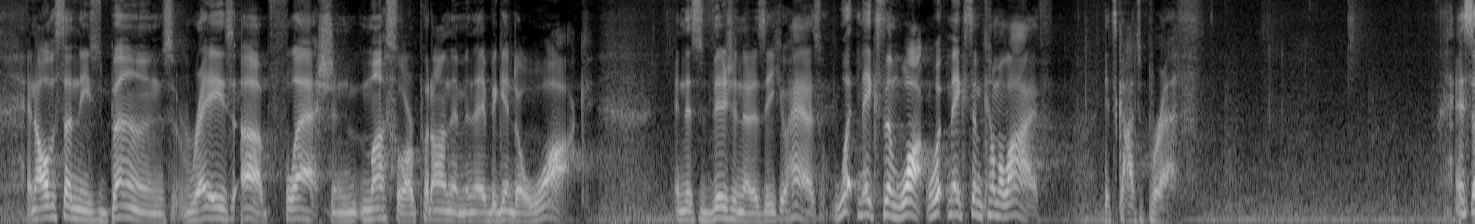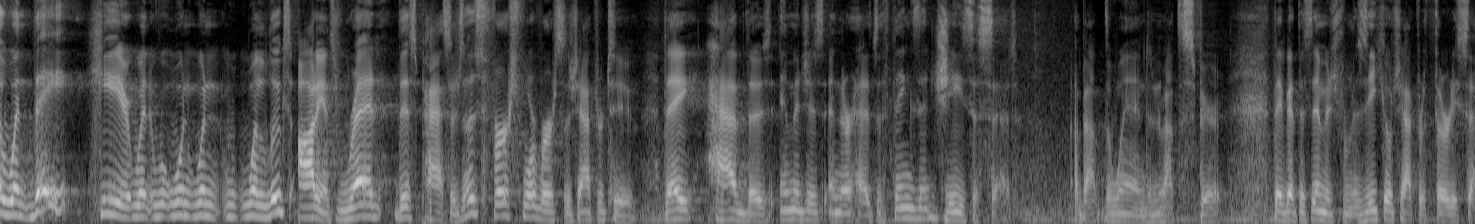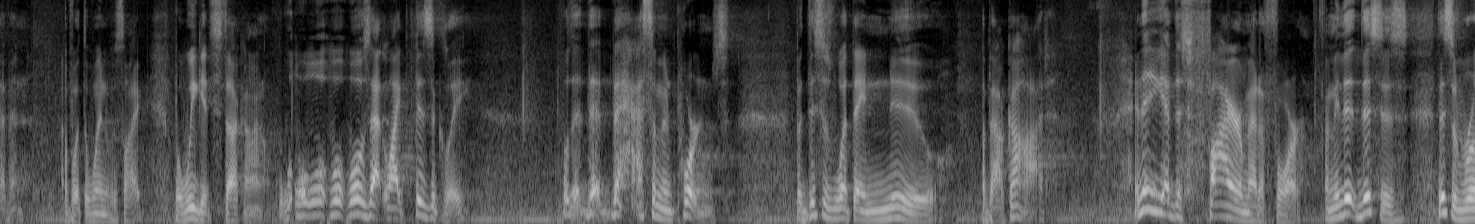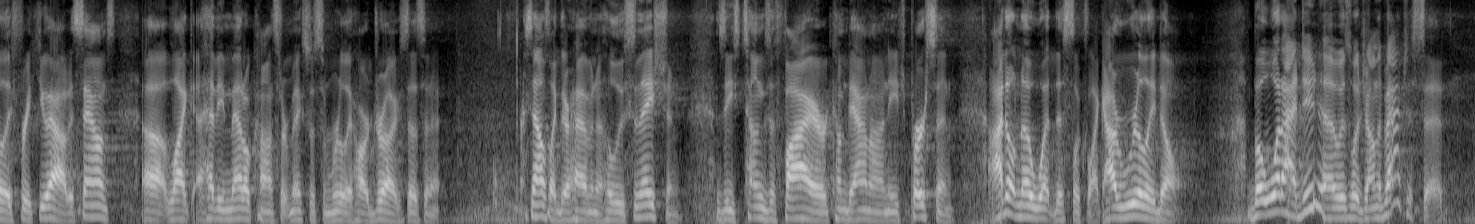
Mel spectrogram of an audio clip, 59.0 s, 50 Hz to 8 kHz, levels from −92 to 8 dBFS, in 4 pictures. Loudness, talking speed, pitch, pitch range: -24 LUFS, 195 wpm, 120 Hz, 105-150 Hz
